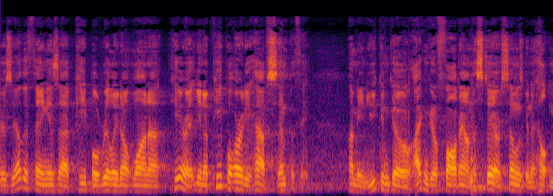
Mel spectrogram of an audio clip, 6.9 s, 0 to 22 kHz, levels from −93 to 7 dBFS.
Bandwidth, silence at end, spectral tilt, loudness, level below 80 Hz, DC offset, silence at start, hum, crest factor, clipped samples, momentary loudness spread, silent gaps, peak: 15.5 kHz; 0 s; -3.5 dB/octave; -18 LUFS; -66 dBFS; under 0.1%; 0 s; none; 18 dB; under 0.1%; 7 LU; none; 0 dBFS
